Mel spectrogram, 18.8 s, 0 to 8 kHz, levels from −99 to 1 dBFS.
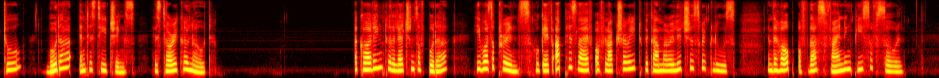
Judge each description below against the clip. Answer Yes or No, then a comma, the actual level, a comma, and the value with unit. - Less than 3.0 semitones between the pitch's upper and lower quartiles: No, average, 3.9 semitones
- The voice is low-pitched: No, high, 205 Hz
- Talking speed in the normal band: No, slow, 120 wpm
